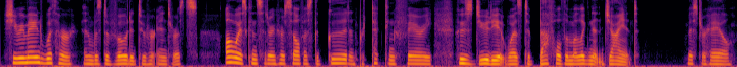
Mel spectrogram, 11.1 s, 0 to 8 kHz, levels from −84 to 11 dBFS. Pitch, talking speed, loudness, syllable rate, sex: 170 Hz, 165 wpm, -17 LUFS, 5.3 syllables/s, female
